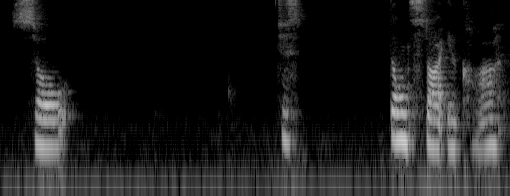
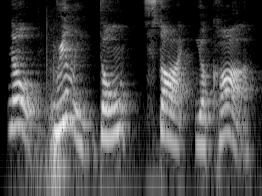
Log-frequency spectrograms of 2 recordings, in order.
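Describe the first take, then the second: First: Soft, resigned plea; subdued warning. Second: Insistent, raised-pitch warning; urgent warning. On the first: Date parting after the bomb confession, soft subdued warning. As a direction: let the warning drop away quietly. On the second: Date warning about the car bomb, urgent and insistent. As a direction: stop them with a firm, higher voice. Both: Acted.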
